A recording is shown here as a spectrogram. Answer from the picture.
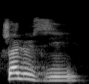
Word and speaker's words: жалюзи: и в английском языке а слова пришедшие с французского языка произносится с ударением на последний слог жалюзи фетиш диспансер и другие давайте рассмотрим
